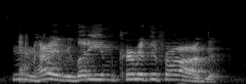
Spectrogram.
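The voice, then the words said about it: Kermit the Frog voice. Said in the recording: “That's really good.”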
